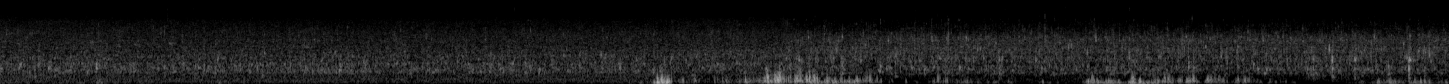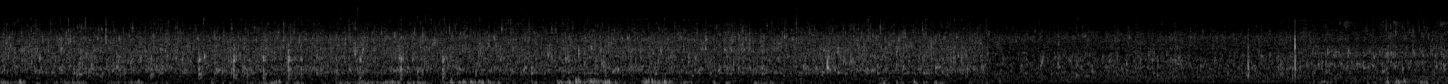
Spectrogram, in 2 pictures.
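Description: A stream runs steadily, with irregular dull knocks of a knife cutting beef liver on a wooden cutting board; the two loudest knocks come about six and a half and eight seconds in.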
